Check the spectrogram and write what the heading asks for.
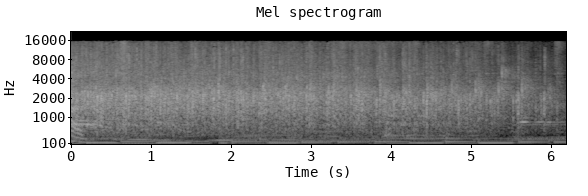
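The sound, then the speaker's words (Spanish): Steady, dense audience applause runs the full length, a continuous crackling wash of clapping laid over band music with a stepping, repeating bass line, as a poetry reading for Fernando Arrabal with the band's music begins. “Un fuerte aplauso.”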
